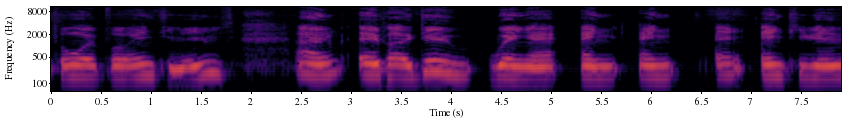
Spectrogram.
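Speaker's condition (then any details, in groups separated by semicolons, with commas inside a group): Cerebral palsy; speech noticeably affected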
